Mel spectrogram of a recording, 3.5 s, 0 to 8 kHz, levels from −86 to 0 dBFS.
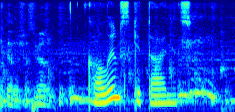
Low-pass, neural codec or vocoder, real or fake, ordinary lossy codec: none; none; real; none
